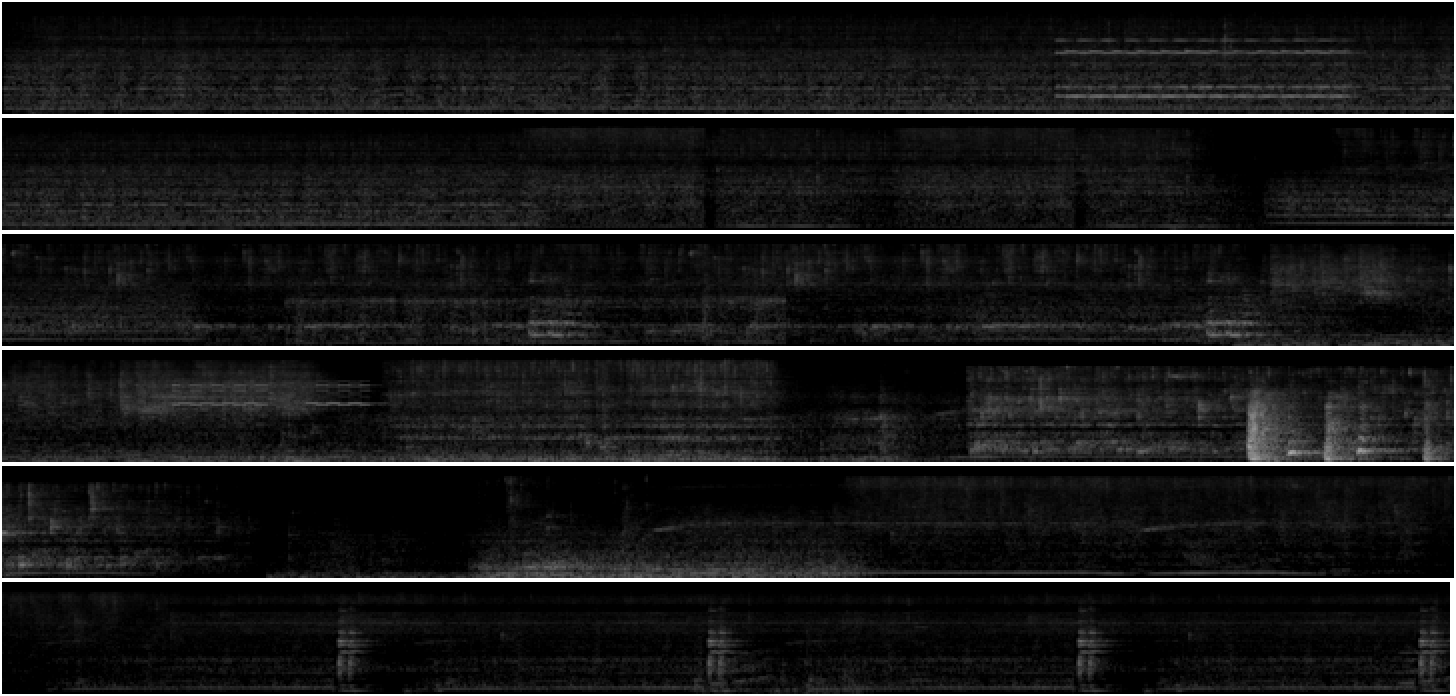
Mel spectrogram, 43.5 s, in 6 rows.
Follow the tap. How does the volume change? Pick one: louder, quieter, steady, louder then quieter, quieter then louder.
louder then quieter.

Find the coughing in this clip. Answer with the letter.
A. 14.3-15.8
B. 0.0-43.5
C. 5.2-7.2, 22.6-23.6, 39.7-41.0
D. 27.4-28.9
D.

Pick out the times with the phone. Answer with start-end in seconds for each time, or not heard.
5.2-7.2, 22.6-23.6, 39.7-41.0.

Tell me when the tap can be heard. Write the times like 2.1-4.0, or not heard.
0.0-43.5.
